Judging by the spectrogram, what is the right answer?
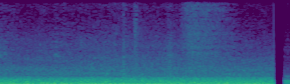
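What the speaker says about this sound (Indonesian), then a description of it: "Kereta dah mulai jalan" Inside a train pulling out of Bratislava station bound for Kosice, a steady low rumble and rolling hum fill the carriage, with a brief dropout near the end and no voices.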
